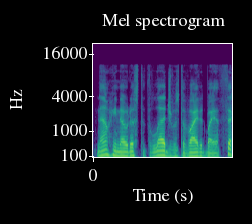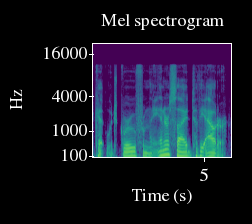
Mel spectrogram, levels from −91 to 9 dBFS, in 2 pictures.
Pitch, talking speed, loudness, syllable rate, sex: 105 Hz, 215 wpm, -17 LUFS, 5.3 syllables/s, male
